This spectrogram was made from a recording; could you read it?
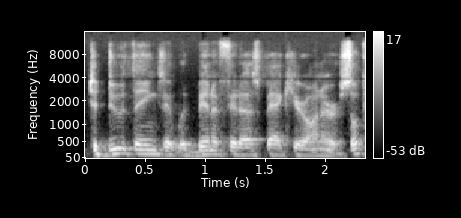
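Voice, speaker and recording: Measured older man from the American South. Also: on the low side, darkish tone, slightly rough. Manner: measured, explanatory, with frequent restarts. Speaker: former astronaut, panel guest. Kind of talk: panel interview answer.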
